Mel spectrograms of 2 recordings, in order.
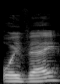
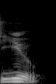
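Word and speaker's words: Euwe: him absolutely dismantling Max o I thought it was Max U but apparently it's Max o trying to be respectful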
